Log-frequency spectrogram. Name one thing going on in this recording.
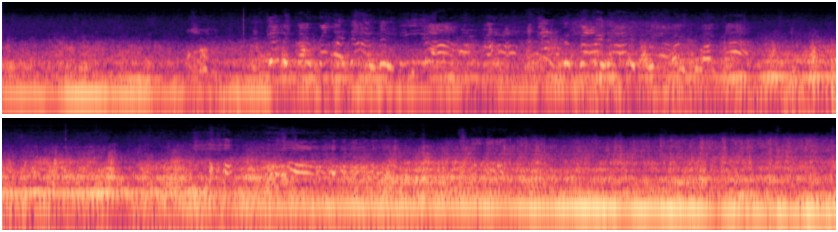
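A propeller plane's engine drones steadily overhead, growing louder as it passes.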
